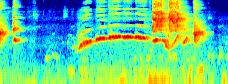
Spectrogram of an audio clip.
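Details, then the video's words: White-rumped shama song: two short clipped notes, a pause, then a long clear whistle rising and holding steady, breaking into harsh, noisy squawky phrases before a final whistled note. "murai batu"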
